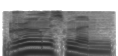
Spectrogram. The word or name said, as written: groomsman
